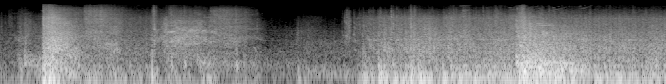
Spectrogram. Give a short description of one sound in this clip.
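A rifle fires in loud bursts of gunshots.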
